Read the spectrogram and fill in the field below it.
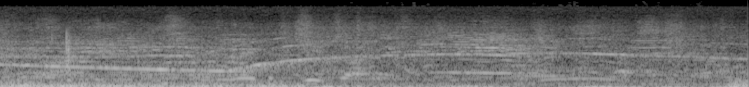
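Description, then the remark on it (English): Fire truck sirens wail nearby, near the broadcast location of a baseball game, with rising and falling tones that overlap throughout, fairly close and steady, over a constant low rumble of background noise. “So you hear the fire trucks nearby.”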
